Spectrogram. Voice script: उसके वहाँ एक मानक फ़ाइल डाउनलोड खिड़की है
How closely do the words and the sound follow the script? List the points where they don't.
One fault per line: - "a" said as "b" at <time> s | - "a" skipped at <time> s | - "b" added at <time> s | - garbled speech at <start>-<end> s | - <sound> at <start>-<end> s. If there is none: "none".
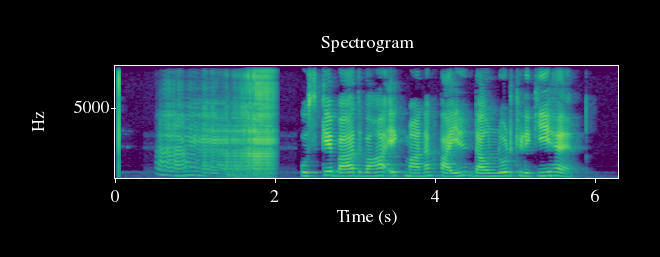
- squeak at 0.5-2.1 s
- "बाद" added at 2.7 s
